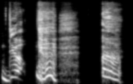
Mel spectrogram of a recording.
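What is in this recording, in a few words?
Voice, English; New War; Operator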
